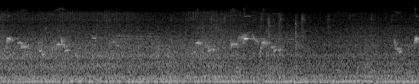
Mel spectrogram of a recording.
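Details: Decoy red-whiskered bulbul singing a fighting song to lure birds into a trap, first day of Lunar New Year 2016: brief bubbly chirped phrases, some with a sharp whistled note, against steady traffic-like rumble.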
